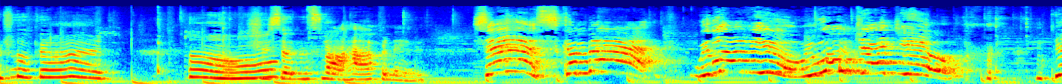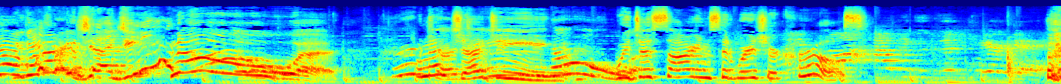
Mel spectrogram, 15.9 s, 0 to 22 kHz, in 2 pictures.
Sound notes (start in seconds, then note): 7.2 laughs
